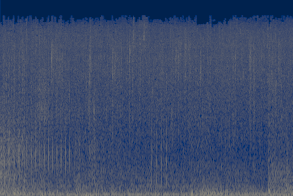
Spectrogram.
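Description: Footsteps crunch and rustle through dry grass.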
